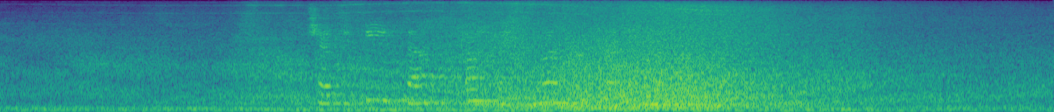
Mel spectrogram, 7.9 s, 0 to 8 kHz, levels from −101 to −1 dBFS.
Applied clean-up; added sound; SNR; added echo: none; Fixed-wing aircraft, airplane; -4 dB; reverberation time 1.1 s.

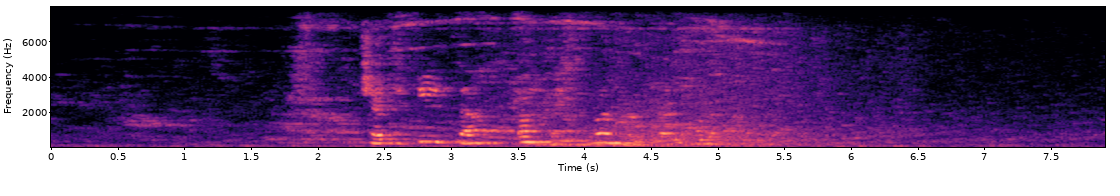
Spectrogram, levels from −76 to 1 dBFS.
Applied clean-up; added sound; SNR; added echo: classical method WPE with log-MMSE.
